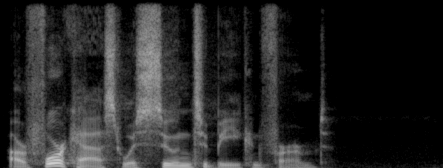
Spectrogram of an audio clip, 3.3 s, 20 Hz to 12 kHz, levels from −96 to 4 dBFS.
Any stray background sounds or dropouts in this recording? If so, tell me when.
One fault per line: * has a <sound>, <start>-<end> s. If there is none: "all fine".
all fine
